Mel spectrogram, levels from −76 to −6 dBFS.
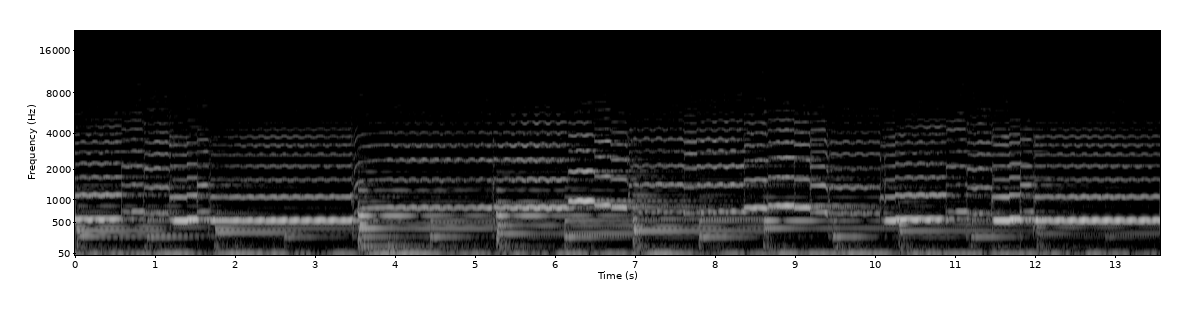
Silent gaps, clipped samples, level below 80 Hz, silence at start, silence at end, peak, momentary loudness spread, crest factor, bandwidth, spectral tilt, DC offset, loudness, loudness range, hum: none; under 0.1%; -48 dBFS; 0 s; 0 s; -20 dBFS; 9 LU; 14 dB; 10 kHz; -4.5 dB/octave; under 0.1%; -35 LUFS; 3 LU; none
